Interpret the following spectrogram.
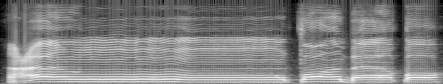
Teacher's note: তাবাকান আন তাবাক আং, এখানে ইকফাহ গুন্না, নুন সাকিনের পরে ইকফার হরফ ত আসছে, এই কারণে এই নুন সাকিনকে নাকের ভিতরে লুকাইয়া গুন্নার সহিত পড়তে হবে।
